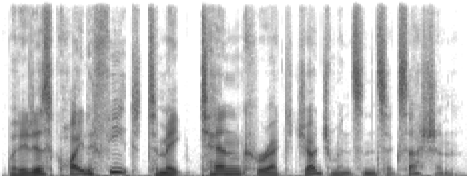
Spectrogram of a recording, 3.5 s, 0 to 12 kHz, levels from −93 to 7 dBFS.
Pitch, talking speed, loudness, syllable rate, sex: 150 Hz, 225 wpm, -20 LUFS, 5.3 syllables/s, male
